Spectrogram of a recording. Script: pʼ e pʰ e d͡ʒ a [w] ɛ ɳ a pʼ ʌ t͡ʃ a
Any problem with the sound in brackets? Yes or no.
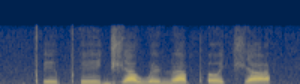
no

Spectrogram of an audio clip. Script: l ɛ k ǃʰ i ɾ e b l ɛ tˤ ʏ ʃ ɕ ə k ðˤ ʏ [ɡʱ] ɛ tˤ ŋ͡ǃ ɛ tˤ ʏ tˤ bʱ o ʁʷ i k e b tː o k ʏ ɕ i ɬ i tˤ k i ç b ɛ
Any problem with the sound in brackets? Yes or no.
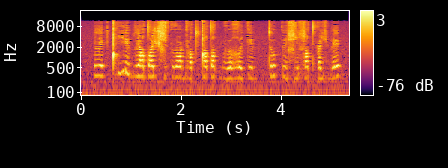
no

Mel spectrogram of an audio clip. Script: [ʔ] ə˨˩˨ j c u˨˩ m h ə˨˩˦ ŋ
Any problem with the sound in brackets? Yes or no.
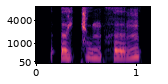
no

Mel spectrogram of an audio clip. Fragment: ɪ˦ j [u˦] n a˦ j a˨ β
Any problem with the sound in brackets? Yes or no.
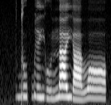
yes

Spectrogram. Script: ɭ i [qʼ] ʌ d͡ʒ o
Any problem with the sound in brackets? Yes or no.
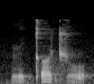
yes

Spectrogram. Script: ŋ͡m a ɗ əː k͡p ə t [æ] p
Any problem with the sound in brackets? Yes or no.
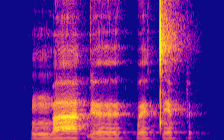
yes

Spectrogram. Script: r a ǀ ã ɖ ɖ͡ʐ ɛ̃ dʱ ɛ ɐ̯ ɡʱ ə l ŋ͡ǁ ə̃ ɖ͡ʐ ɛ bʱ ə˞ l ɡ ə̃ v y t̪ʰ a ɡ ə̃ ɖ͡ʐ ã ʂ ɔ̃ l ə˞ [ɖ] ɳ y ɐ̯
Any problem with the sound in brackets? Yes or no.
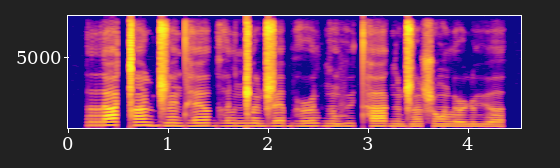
yes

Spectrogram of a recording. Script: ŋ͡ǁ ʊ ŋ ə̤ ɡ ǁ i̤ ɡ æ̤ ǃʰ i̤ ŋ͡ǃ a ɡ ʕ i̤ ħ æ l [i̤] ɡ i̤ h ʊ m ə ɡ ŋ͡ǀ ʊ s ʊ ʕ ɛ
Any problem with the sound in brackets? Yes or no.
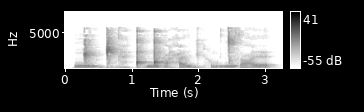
yes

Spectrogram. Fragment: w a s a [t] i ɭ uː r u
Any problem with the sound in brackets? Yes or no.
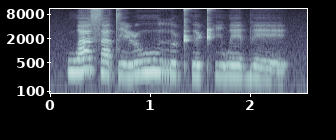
no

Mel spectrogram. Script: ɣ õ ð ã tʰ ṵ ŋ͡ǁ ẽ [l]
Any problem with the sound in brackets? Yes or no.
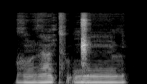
no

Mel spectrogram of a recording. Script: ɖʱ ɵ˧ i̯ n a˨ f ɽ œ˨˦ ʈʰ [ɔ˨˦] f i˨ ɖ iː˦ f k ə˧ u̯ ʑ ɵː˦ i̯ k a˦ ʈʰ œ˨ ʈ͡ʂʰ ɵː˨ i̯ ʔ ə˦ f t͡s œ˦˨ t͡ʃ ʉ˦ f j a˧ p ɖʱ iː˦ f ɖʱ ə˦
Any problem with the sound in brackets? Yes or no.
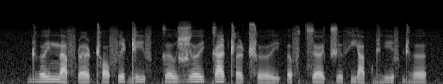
no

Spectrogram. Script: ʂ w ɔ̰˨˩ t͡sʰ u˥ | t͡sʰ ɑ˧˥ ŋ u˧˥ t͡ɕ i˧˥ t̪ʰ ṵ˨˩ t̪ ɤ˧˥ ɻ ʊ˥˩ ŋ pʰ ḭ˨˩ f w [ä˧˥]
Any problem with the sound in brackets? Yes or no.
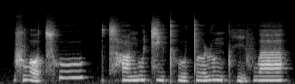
yes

